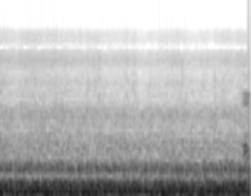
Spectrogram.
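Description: A car driving through city streets, heard as a steady, close engine rumble with road noise that holds at an even level throughout, no voices.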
